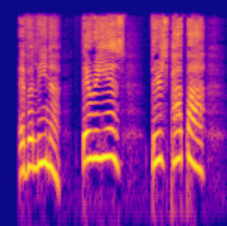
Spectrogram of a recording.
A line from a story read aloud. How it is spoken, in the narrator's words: Renata cried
